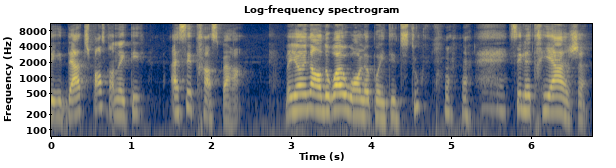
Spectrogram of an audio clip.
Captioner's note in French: rire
